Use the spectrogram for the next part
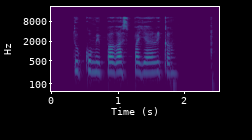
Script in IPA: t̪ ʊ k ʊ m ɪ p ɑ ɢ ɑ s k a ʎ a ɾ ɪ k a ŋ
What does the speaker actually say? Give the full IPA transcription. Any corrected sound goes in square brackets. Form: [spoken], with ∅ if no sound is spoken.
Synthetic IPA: t̪ ʊ k ʊ m ɪ p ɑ ɢ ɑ s [p] a ʎ a ɾ ɪ k a ŋ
